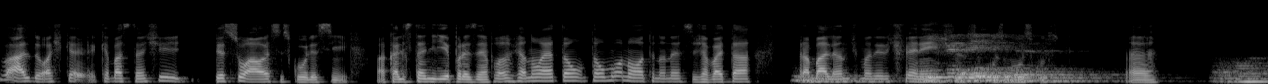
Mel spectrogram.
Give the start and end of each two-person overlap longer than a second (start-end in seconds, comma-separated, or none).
9.1-10.4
